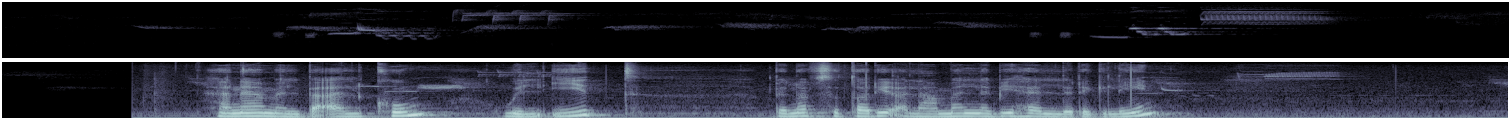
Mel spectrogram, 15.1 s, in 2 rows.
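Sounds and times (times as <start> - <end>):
faint bird chirps: 0.6 - 6.8, 8.4 - 10.8, 13.3 - 15.0.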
